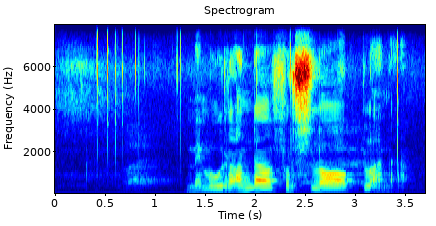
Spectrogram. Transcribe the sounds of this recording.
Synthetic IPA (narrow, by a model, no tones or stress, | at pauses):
memuɾɐndɐfərslɑːplɐ̰nə̰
